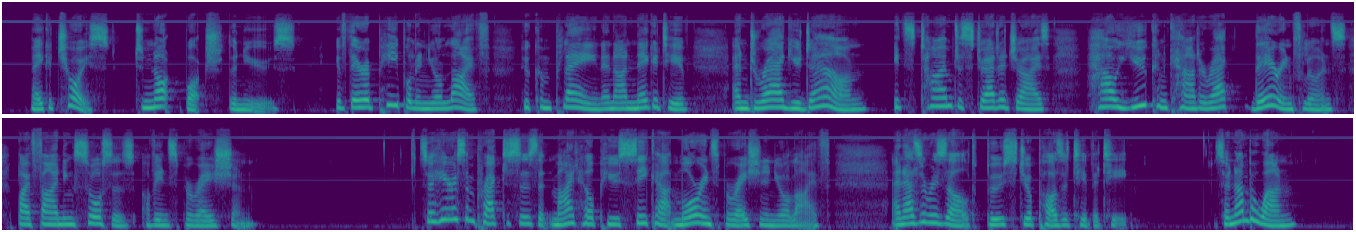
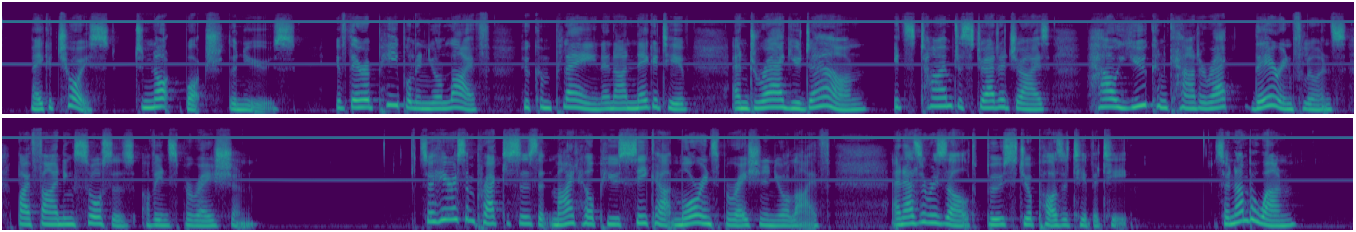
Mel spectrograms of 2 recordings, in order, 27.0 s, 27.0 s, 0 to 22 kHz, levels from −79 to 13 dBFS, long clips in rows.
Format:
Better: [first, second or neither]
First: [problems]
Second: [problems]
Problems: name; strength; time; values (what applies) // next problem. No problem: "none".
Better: first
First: high-pitched whine; faint; throughout; 10.5 kHz, 25 dB below the speech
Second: high-pitched whine; loud; throughout; 10.5 kHz, 10 dB below the speech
